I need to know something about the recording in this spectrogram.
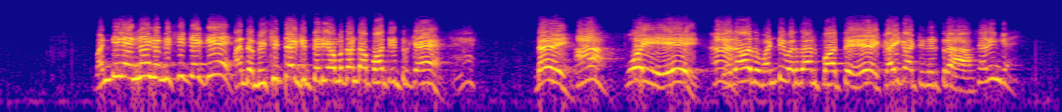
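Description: A man sings with a wavering voice.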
